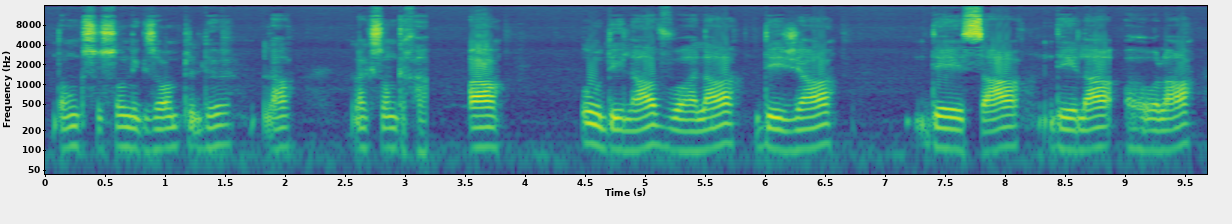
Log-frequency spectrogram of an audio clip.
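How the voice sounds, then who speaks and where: A man teaching a French lesson, explaining slowly and deliberately, repeating points with some hesitations. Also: lowish voice, little pitch movement, warm tone, no room sound. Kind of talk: slow classroom explanation.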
